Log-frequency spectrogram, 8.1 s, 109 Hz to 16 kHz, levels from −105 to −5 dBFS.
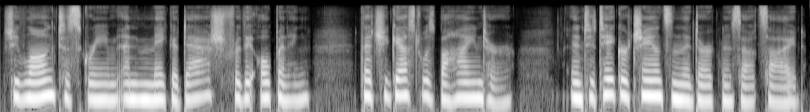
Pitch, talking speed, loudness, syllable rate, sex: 200 Hz, 190 wpm, -15 LUFS, 5.1 syllables/s, female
